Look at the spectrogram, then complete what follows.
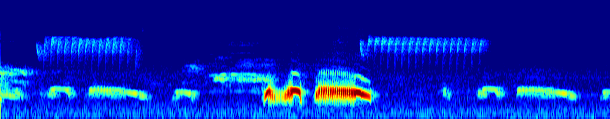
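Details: Low, resonant "giọng thổ" song of a spotted dove: one phrase of two brief notes then a long coo, framed by soft chirping birds and a faint high buzzing trill.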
